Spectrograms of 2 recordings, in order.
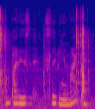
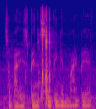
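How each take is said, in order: First: It is said in a small, squeaky voice. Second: It is said in a deep, growly voice.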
